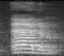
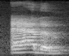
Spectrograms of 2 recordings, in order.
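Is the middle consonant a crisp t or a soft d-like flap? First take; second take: d-like flap; d-like flap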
